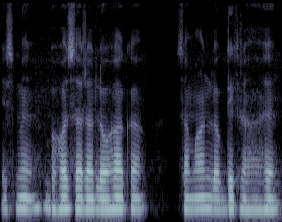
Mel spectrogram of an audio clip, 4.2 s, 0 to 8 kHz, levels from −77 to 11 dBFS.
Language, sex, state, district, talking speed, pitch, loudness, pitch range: Hindi, male, Arunachal Pradesh, Lower Dibang Valley, 140 wpm, 110 Hz, -19 LUFS, 110-115 Hz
